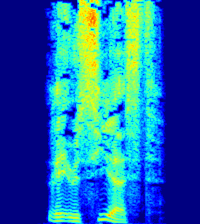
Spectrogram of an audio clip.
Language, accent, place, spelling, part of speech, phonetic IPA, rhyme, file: German, Germany, Berlin, reüssierst, verb, [ˌʁeʔʏˈsiːɐ̯st], -iːɐ̯st, De-reüssierst.ogg
- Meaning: second-person singular present of reüssieren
